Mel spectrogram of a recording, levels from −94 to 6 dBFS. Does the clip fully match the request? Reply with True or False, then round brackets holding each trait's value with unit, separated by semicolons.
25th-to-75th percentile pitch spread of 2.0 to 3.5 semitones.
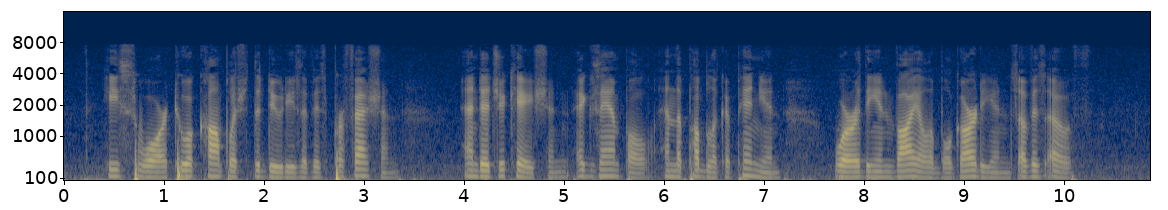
True (2.8 semitones)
